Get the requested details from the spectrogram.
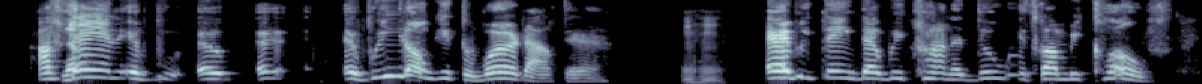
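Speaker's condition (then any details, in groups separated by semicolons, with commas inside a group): Cerebral palsy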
